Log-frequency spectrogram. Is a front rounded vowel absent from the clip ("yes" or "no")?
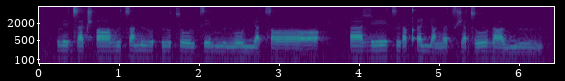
yes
